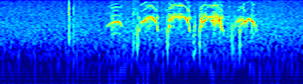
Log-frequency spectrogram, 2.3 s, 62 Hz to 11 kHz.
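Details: Osprey at its nest during a lunchtime fish delivery, 12 July 2022, on a live nest camera: a quick run of six or so arched, whistled chirps, bright and slightly rising then falling, over a quiet background.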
